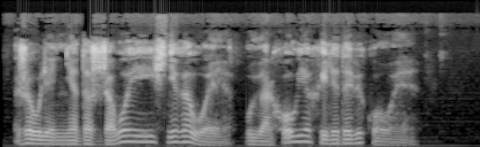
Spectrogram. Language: Belarusian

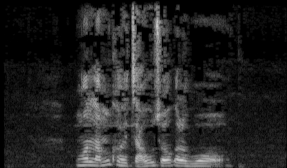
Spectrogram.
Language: Cantonese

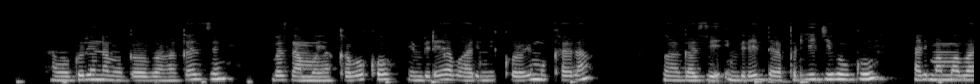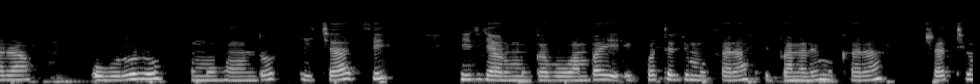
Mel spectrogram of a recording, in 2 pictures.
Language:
Kinyarwanda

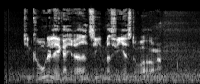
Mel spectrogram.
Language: Danish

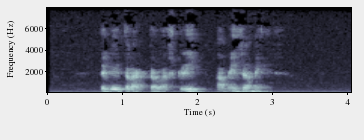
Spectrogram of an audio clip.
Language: Catalan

